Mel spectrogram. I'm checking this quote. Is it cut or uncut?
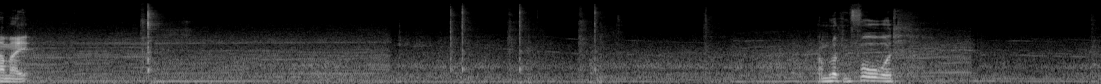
uncut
